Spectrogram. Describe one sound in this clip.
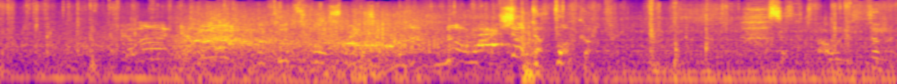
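A man shouts angrily at close range.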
